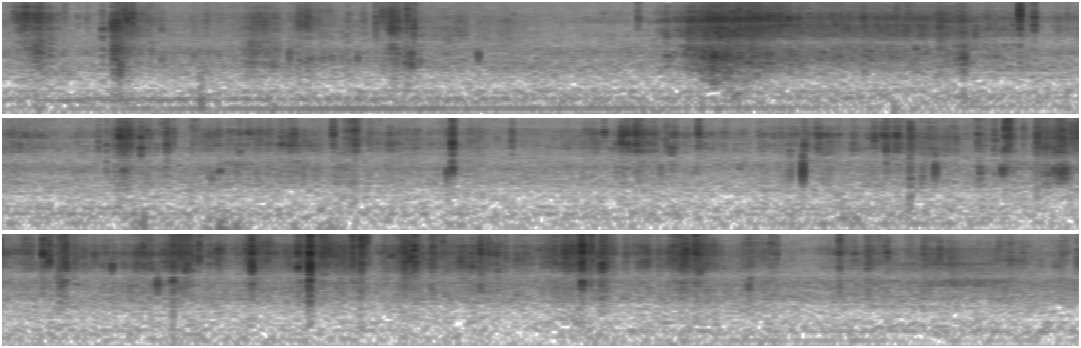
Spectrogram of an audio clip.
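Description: Pond water sloshing and splashing as a mesh fishing keepnet full of trout is hauled up out of the water, in scattered small bursts with the loudest about three and a half seconds in.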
